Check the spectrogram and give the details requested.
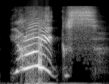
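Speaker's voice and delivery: high, loud shriek of alarm; mother's yell. A narrator's reading. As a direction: yelp in shock. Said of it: "yelled her mother".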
